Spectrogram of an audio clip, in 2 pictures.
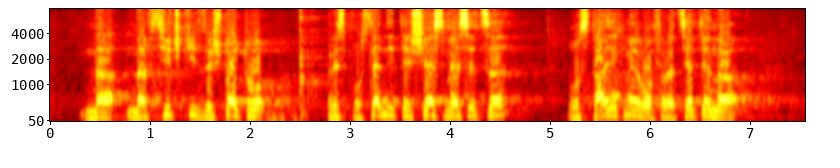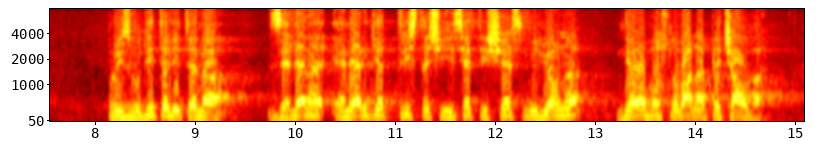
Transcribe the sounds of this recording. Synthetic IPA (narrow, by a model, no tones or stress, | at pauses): nɐnɐfsit͡ʃkizɐʃt̪ɔt̪opɾɛsposlɛd̪nit̪ɛʃɛst̪mɛsɛt̪sə | ost̪avixmɛvɐfɾɐt̪sɛt̪ɛnɐ | pɾoizvod̪it̪ɛlit̪ɛnɐzɛlɛnəʔɛnɛɾɡʲijət̪ɾist̪əʃɛːsɛt̪iʃɛst̪miliɔnənɛobosnovanəpɛt͡ʃalˠbə̰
